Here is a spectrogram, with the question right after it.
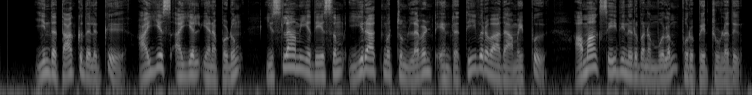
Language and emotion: Tamil, neutral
